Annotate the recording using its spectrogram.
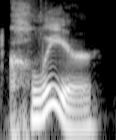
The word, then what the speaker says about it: Xlear: He's CEO and founder of Clear Inc. That's spelled X-L-E-A-R.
